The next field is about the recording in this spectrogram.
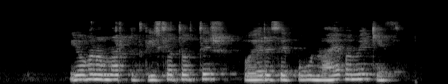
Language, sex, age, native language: Icelandic, female, 50-59, Icelandic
